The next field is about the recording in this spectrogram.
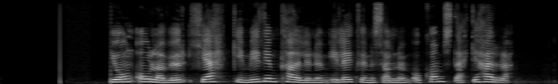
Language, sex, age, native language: Icelandic, female, 30-39, Icelandic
